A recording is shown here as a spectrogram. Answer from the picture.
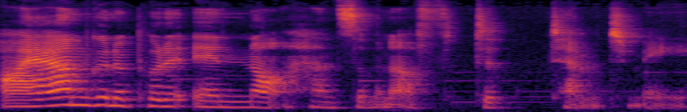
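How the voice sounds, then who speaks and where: Against music in the background, a woman speaks with ordinary pitch variation. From Netherlands. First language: Dutch. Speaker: book content creator. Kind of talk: casual talk to camera.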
